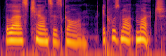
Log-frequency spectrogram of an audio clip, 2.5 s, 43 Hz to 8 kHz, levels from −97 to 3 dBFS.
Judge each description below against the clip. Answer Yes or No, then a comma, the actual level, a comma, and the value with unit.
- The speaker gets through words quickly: Yes, fast, 215 wpm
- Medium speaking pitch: Yes, medium, 180 Hz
